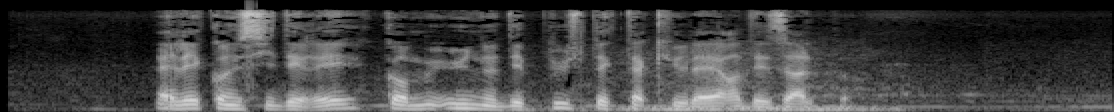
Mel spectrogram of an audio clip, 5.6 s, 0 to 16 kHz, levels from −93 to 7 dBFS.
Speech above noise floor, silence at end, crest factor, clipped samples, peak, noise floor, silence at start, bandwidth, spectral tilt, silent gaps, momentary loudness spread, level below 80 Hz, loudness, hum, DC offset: 39 dB; 1.05 s; 18 dB; under 0.1%; 0 dBFS; -56 dBFS; 0.8 s; 16 kHz; -4 dB/octave; none; 11 LU; -46 dBFS; -16 LUFS; none; under 0.1%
